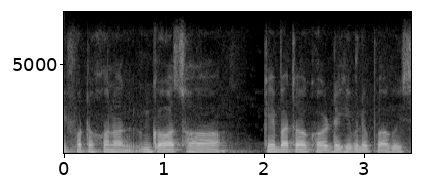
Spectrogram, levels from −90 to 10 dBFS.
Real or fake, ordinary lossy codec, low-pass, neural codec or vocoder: real; Opus, 32 kbps; 7.2 kHz; none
